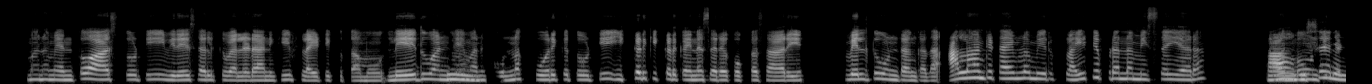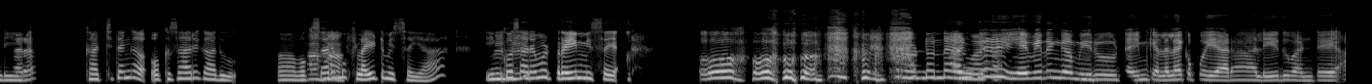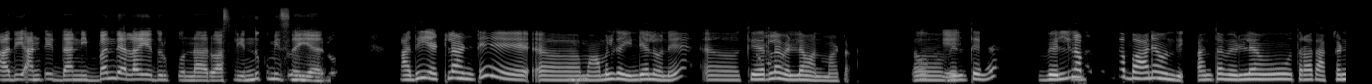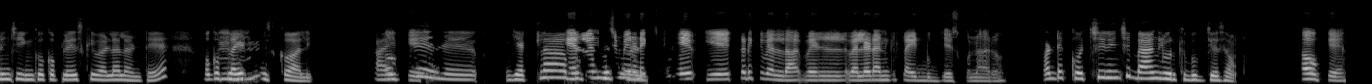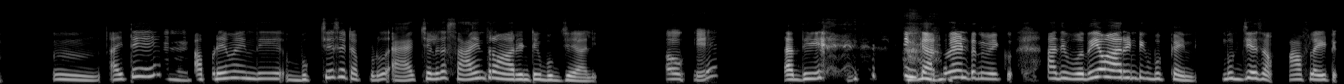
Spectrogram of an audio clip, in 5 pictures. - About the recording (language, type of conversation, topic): Telugu, podcast, ప్రయాణంలో మీ విమానం తప్పిపోయిన అనుభవాన్ని చెప్పగలరా?
- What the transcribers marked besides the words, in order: in English: "ఫ్లైట్"; in English: "ఫ్లైట్"; in English: "మిస్"; in English: "మిస్"; in English: "ఫ్లైట్ మిస్"; in English: "ట్రైన్ మిస్"; giggle; other background noise; laugh; giggle; in English: "మిస్"; distorted speech; in English: "ప్లేస్‌కి"; in English: "ఫ్లైట్"; in English: "బుక్"; in English: "నెక్స్ట్"; other noise; in English: "ఫ్లైట్ బుక్"; in English: "బుక్"; in English: "బుక్"; in English: "యాక్చువల్‌గా"; in English: "బుక్"; chuckle; in English: "బుక్"; in English: "బుక్"; in English: "ఫ్లైట్"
